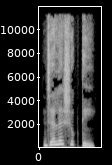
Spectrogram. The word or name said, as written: ಜಲಶುಕ್ತಿ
